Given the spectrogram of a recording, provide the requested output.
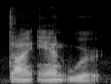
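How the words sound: It is said with an American accent. The speaker calls it wrong. "they say it a little bit funny because they can't say it right"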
